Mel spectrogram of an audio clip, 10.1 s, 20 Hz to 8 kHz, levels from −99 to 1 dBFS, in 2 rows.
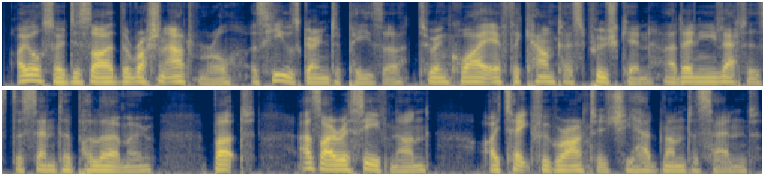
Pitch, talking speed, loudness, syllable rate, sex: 120 Hz, 230 wpm, -22 LUFS, 6.5 syllables/s, male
